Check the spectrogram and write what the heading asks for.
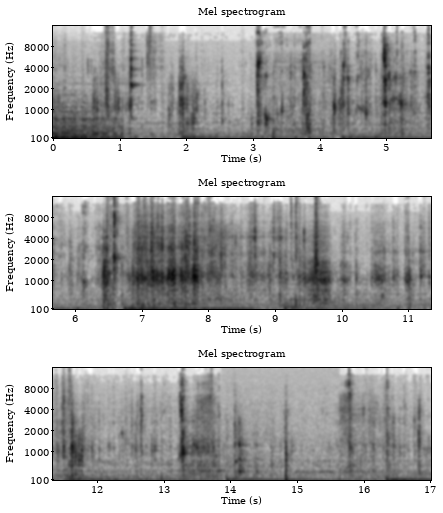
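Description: Taro bubble tea being sucked up through a straw and the chewy tapioca pearls chewed close to the microphone, with many small wet mouth clicks.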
